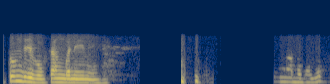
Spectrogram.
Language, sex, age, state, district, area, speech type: Manipuri, female, 45-60, Manipur, Imphal East, rural, conversation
